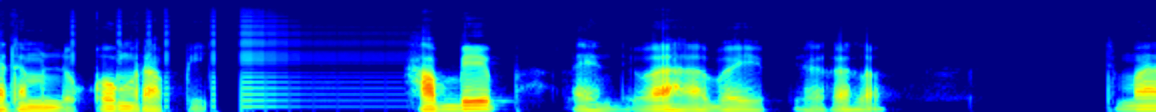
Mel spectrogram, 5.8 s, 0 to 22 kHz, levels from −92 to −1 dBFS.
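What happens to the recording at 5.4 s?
Nothing goes wrong at 5.4 s; the speech continues intact there, with no dropout, click, distortion or other fault at that point.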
